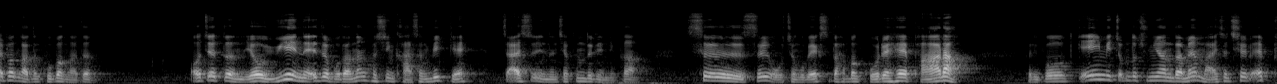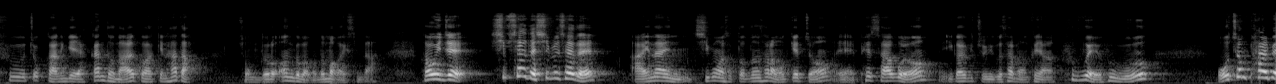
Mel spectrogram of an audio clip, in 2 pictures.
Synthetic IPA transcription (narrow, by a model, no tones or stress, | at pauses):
paɭbʌnɡadɯŋkubʌnɡadɯn | ʌ̰t͡ɕ͈e̞t͈ɯnjʌɥie̞inːɯnedɯɭbodanɯnɸwʌɭɕ͈inkasʰʌŋbik͈e̞ | t͡ɕ͈a̰ɭs͈uinːɯnt͡ɕe̞pʰumdɯɾiɲik͈a | sʰɯsʰɯɭot͡ɕʰʌnkube̞k̚s͈ɯdoɦambʌnkoɾjʌɦe̞paɾa | kɯɾiɡok͈e̞imit͡ɕomdʌt͡ɕuŋɲoɦandamjʌnma̰ninsʰɯnt͡ɕʰiɭbepʰɯt͡ɕ͈ok̚k͈anɯnɡe̞jak̚k͈antʌnaɯɭk͈ʌk͈ak͈inɦada̰ | t͡ɕoŋdoɾoʔʌnɡɯbʱaɡonʌmʌɡais͈ɯmɲida̰ | kaɡoind͡ʑe̞ɕʰip̚s͈e̞de̞ɕʰibiɭs͈ʰe̞de̞ | a̰inaint͡ɕiɡoŋasʰʌt͈ʌdɯnsʰaɾamʌt̚k͈e̞t̚t͡ɕ͈oje̞̰pʰesʰɯɦaɡojoḭɡaɡit͡ɕ͈oɡiɡɯsʰaɾmankɯɲaŋɸuɡue̞joɸuɡu | ot͡ɕʰʌnpʰaɭbe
